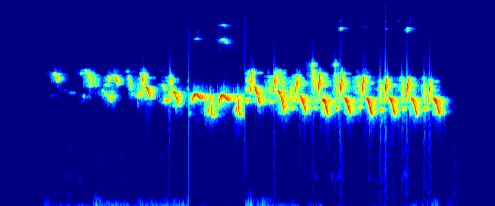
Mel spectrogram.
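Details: Woodlark song opening with a few soft, hesitant notes, then building into a fluent run of rapid, descending liquid phrases.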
